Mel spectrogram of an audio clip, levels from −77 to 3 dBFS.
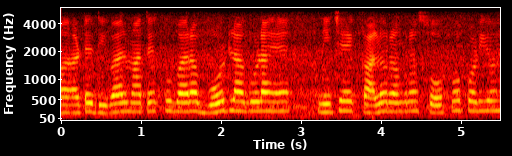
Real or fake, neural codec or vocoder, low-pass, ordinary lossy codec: real; none; 5.4 kHz; none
